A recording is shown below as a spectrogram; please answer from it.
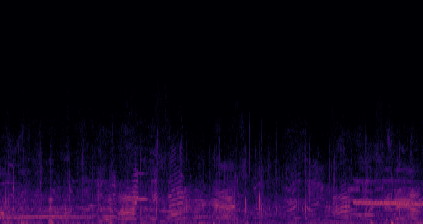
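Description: Many overlapping voices calling out and chattering on a sports field, with a steady high whistle blast lasting under a second near the end, typical of a referee's whistle stopping play after a tackle.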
